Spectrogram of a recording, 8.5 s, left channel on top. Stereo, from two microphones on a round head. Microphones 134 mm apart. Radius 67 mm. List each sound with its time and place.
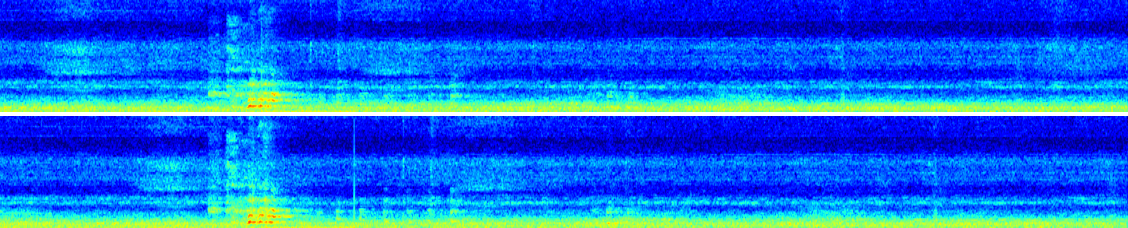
1.6 s laughter: 15° right (ahead or behind), 0.9 m; by 4.8 s 60° right (ahead or behind), 1.9 m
